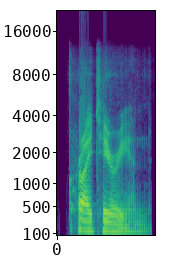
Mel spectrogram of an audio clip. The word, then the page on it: criterion: American English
